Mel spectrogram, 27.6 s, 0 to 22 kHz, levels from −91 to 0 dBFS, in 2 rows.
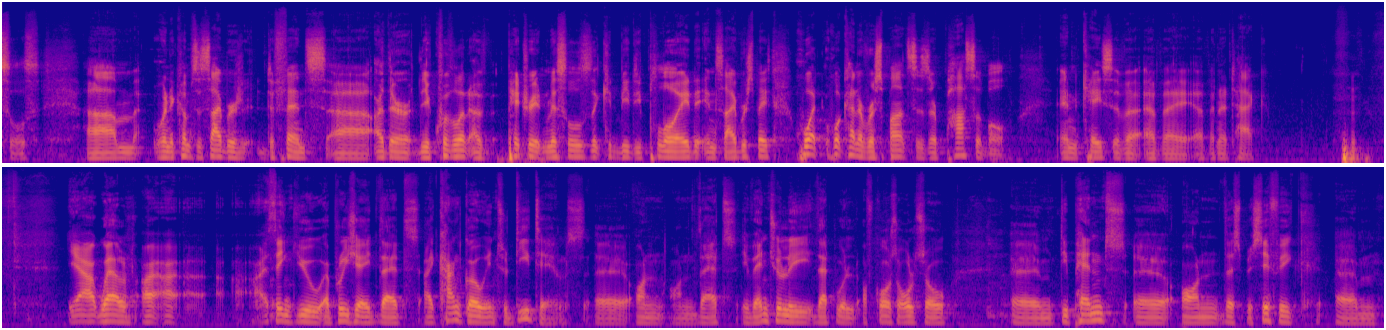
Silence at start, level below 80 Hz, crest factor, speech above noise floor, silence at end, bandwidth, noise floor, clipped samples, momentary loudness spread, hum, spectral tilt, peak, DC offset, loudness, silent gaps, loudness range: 0 s; -56 dBFS; 24 dB; 32 dB; 0.05 s; over 20 kHz; -66 dBFS; under 0.1%; 12 LU; none; -3.5 dB/octave; -12 dBFS; under 0.1%; -34 LUFS; none; 5 LU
